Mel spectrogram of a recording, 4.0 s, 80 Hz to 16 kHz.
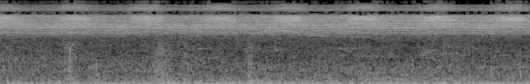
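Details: Buzzing insects, perhaps cicadas, in Mankato, Minnesota, 18 July 2025: a dense high-pitched drone swelling in regular pulses about every half second over low background rumble.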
